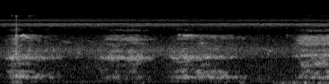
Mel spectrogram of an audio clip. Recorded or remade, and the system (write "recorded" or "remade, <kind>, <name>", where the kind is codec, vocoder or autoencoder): remade, vocoder, BigVGAN v2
